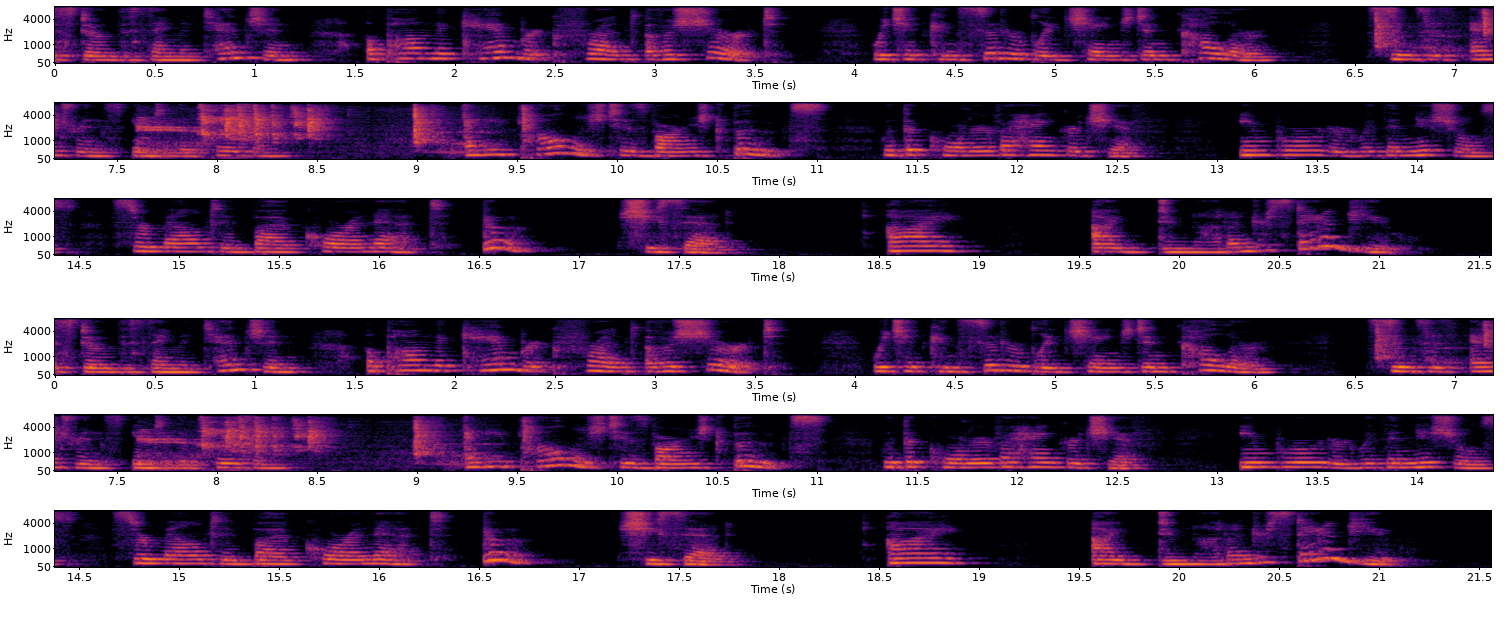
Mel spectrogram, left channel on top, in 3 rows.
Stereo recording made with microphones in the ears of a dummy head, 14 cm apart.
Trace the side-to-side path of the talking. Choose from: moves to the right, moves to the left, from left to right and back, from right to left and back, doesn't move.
doesn't move.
